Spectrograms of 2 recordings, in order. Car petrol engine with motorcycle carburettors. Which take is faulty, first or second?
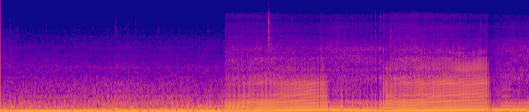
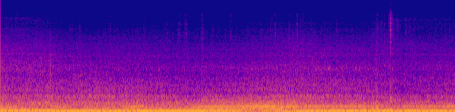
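first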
